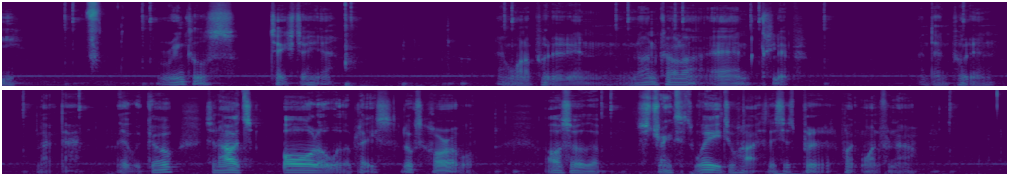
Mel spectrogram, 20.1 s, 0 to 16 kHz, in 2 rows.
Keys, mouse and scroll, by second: 4.0-4.5 scroll up 2, 4.4 middle click, 4.9 click, 6.6 click, 11.0 scroll down 1, 13.3-14.0 scroll down 1, 14.9 middle click, 15.9 click, 18.4 middle click, 18.8-19.3 scroll down 2, 19.4 click.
